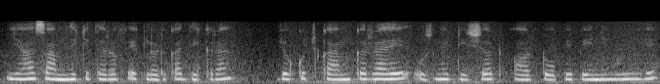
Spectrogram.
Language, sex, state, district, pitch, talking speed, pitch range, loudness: Urdu, female, Uttar Pradesh, Budaun, 245 Hz, 190 wpm, 230-255 Hz, -14 LUFS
